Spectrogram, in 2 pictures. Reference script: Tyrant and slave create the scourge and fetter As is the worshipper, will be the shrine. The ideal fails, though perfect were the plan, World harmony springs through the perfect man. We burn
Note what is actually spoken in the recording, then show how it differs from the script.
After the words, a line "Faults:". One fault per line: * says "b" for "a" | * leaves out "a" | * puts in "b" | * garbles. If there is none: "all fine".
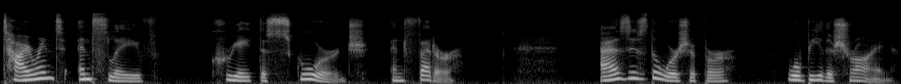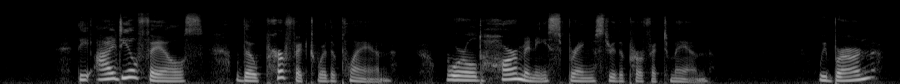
Tyrant and slave create the scourge and fetter As is the worshipper, will be the shrine. The ideal fails, though perfect were the plan, World harmony springs through the perfect man. We burn
Faults:
all fine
